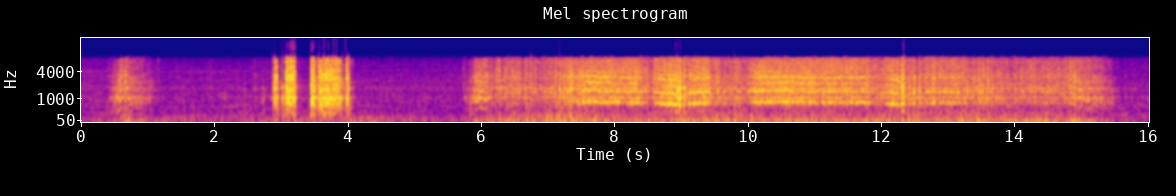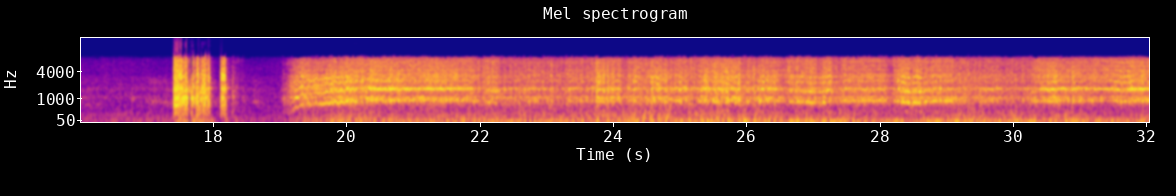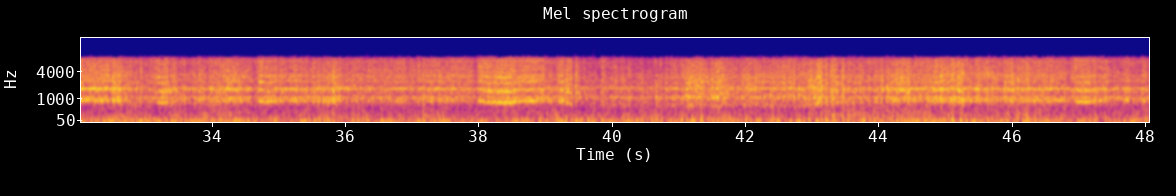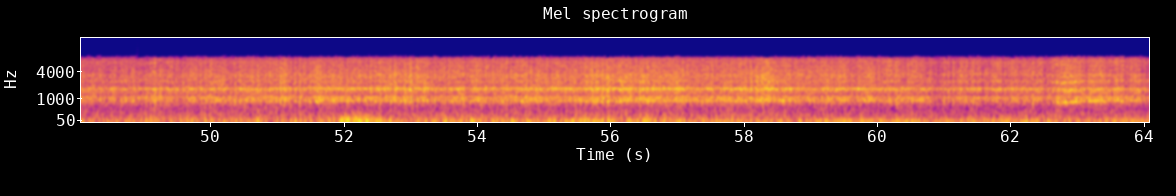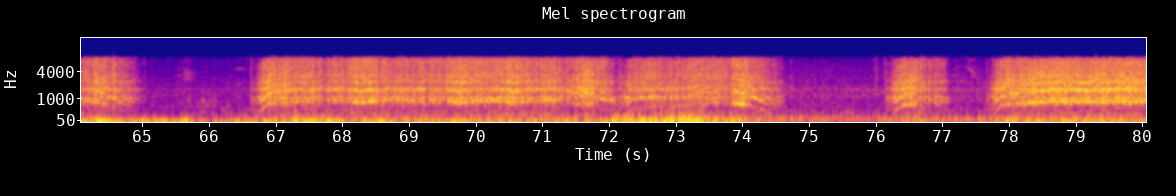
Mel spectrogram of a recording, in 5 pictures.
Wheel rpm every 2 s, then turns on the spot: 10, 10, 20, 170, 200, 200, 200, 100, 10, 70, 220, 230, 230, 220, 230, 230, 220, 230, 230, 210, 170, 180, 230, 230, 230, 230, 240, 230, 230, 230, 230, 220, 50, 110, 220, 190, 140, 30, 40, 170.
2-4 16-18 74-76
